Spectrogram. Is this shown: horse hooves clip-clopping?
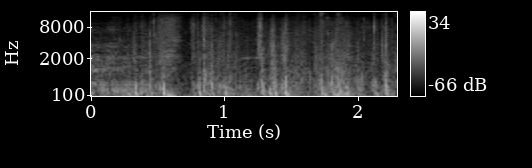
yes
